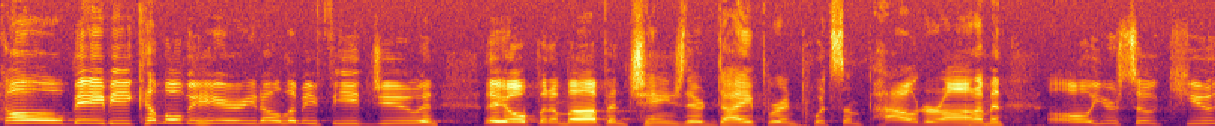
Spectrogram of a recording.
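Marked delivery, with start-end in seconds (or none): 0.0-2.8 high, cooing mom voice; tender imitation of a nurturing mother; doting mother. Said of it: "they're like". 7.0-8.1 slow, soft, high coo; drawn-out cooing over an infant; nurturing mother. Retold or imitated. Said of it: "they're nourishing and caring".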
